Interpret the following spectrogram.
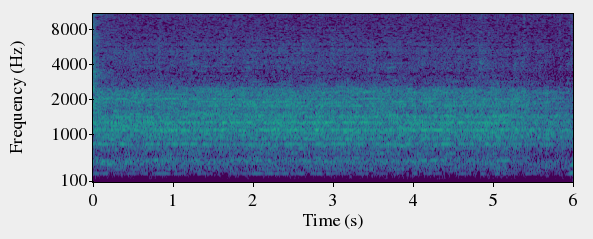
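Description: Steady room noise: an even hiss with a faint constant hum, with no distinct sounds standing out.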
